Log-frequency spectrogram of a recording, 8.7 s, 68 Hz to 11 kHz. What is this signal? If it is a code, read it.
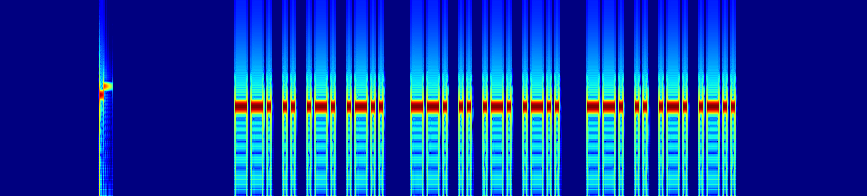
Morse code, heard as a keyed tone, about 30 wpm, 700 Hz. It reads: GIRL GIRL GIRL
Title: Top 500 Words Repeated 30wpm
